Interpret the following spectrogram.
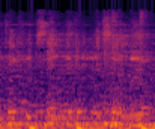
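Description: A live band playing a Macedonian folk dance tune, a melody over a steady low drum beat of about two strokes a second.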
